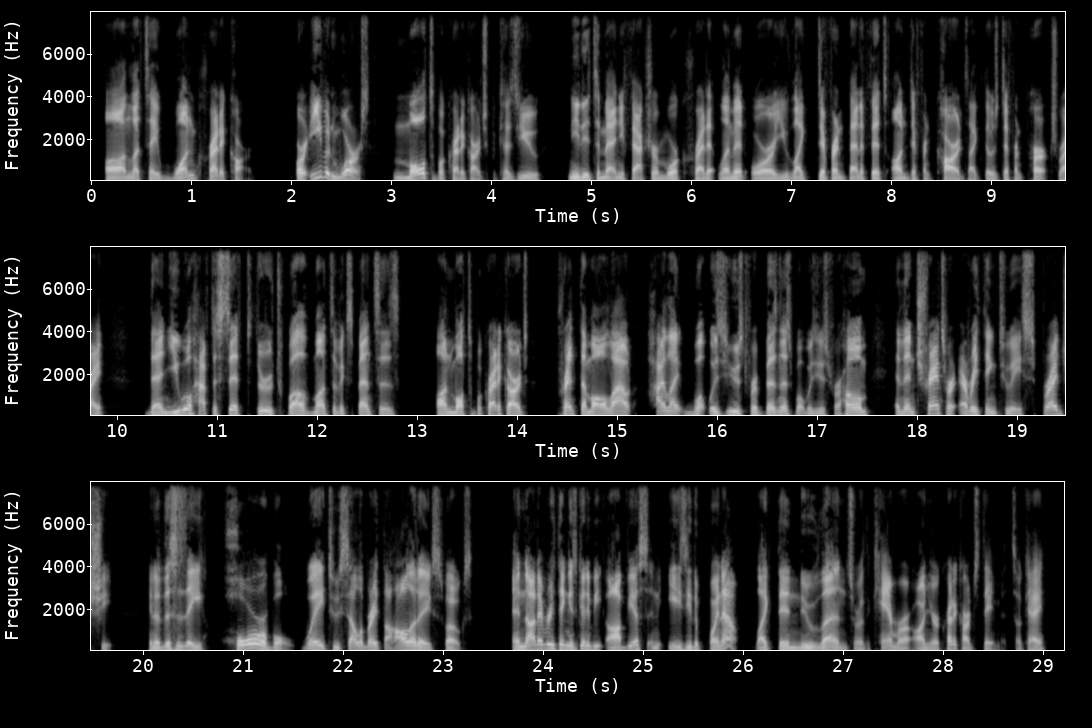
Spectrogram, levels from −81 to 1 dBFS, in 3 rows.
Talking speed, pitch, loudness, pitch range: 220 wpm, 120 Hz, -20 LUFS, 110-140 Hz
